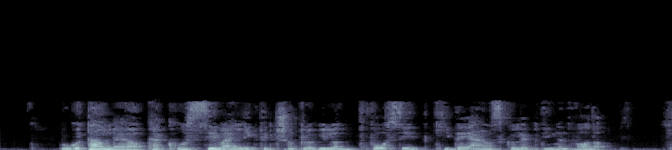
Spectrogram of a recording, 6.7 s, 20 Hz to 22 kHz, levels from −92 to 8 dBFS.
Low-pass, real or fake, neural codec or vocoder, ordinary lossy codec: 7.2 kHz; fake; codec, 16 kHz, 16 kbps, FreqCodec, smaller model; AAC, 24 kbps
